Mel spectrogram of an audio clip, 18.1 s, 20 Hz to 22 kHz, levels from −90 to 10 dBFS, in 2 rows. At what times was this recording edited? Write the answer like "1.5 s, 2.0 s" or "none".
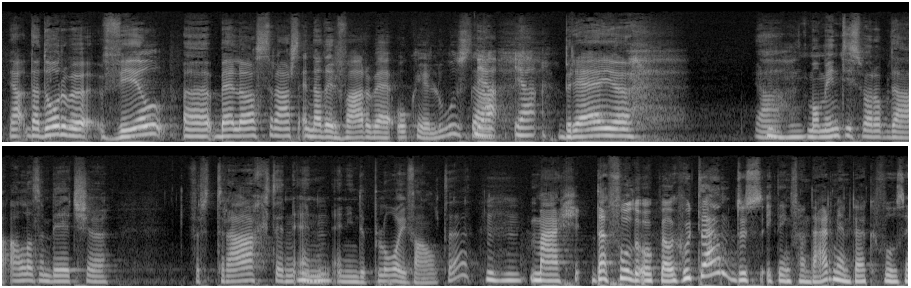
14.3 s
